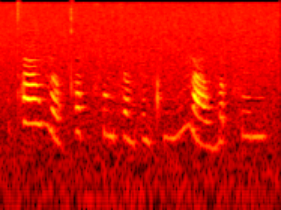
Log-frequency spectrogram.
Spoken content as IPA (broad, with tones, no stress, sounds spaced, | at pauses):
t̪ʰ aː˥ w n̪ ɐ˨˩ w t̪ʰ ɐ˧ k̚ t͡sʰ ʊ˨ ŋ t͡s ɐ˨˩ ŋ s ɪ˨˩ ŋ pʰ iː˨˥ m aː˨˩ w m ɐ˨ p̚ s ɪ˧ ŋ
